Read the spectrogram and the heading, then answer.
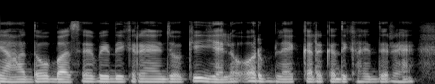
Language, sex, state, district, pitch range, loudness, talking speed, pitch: Hindi, male, Jharkhand, Garhwa, 120-130 Hz, -19 LUFS, 220 wpm, 125 Hz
